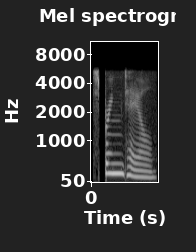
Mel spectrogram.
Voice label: "springtail", English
